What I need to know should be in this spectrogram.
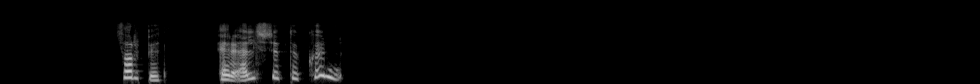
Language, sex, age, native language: Icelandic, female, 50-59, Icelandic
